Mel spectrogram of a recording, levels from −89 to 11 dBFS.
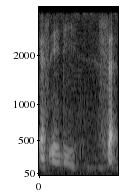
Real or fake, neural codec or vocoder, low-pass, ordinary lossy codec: fake; vocoder, 44.1 kHz, 128 mel bands every 256 samples, BigVGAN v2; 3.6 kHz; none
